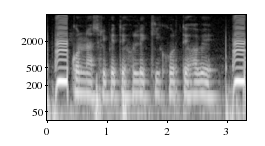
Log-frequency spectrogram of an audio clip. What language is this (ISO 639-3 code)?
ben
